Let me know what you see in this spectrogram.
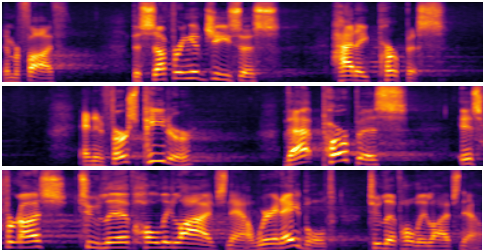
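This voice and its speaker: A man with a high pitch speaks at a fairly slow pace. His voice makes very wide pitch swings, with long, frequent pauses. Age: 30s. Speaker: pastor. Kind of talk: sermon.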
